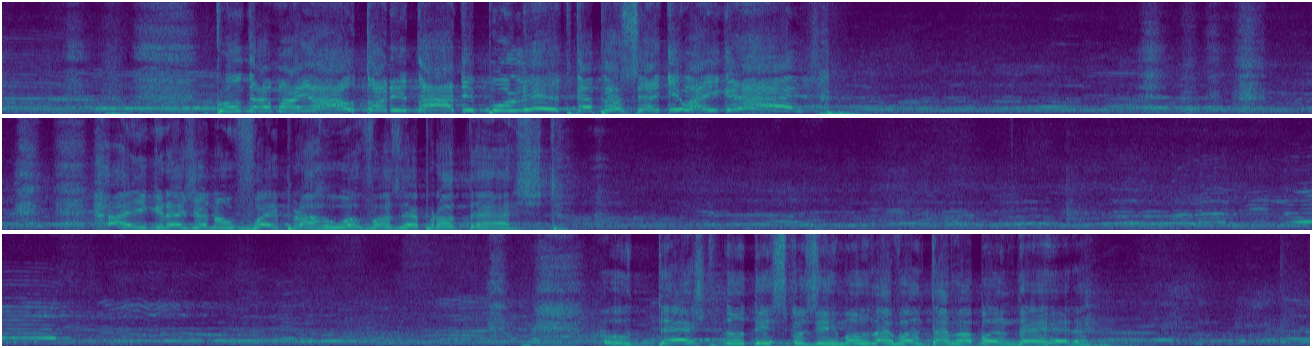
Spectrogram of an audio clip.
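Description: A man preaches loudly and with fervour into a microphone.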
